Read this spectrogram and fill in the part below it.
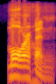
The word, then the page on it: moorhen: American English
